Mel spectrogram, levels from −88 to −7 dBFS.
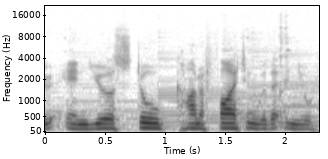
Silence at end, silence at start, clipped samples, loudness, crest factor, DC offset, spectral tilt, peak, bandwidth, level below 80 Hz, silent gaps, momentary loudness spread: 0 s; 0 s; under 0.1%; -33 LUFS; 18 dB; under 0.1%; -8 dB/octave; -14 dBFS; 19 kHz; -68 dBFS; none; 6 LU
